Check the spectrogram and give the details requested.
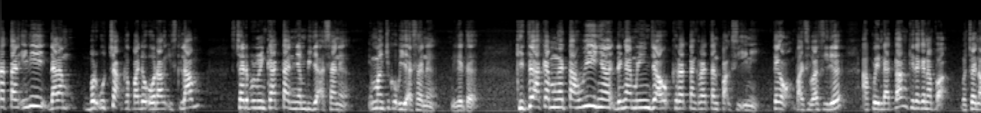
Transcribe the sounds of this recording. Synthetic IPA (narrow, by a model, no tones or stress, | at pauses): kat̪aninĩdalambəɾut͡ʃap̚kəpadaʔoɾaŋislam | sə̥t͡ʃaɾapəmɾiŋkat̪anjaŋbid͡ʒa̰ʔsanã̰ | memãŋt͡ʃukʊp̚bid͡ʒaʔsanã̰nikat̪a̰kit̪əakanməŋət̪aɦuiɲãdəŋanmə̃niɲd͡ʒawkəɾat̪ankəɾat̪anfa̰k̚siːnḭ̃t̪eŋɔ̰ʔfak̚sipak̚sidiə | ʔa̰pəjaŋdat̪aŋkit̪akanːapa̰ʔbət͡ʃana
